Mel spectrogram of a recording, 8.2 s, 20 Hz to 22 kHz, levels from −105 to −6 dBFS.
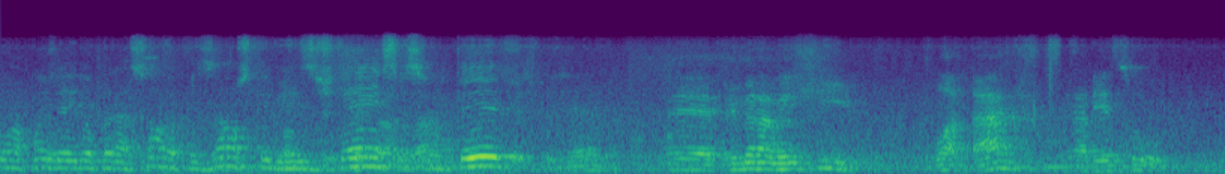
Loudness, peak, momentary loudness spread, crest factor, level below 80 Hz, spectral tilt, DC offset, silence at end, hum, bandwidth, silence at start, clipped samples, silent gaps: -38 LUFS; -18 dBFS; 14 LU; 20 dB; -64 dBFS; -6 dB/octave; under 0.1%; 0 s; none; 9.8 kHz; 0 s; under 0.1%; none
